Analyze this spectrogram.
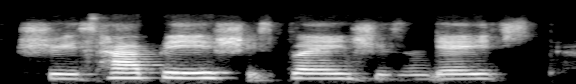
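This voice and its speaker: A woman speaks at a fairly slow pace. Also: quiet background. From Belarus. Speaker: business owner. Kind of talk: podcast interview. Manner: halting.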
